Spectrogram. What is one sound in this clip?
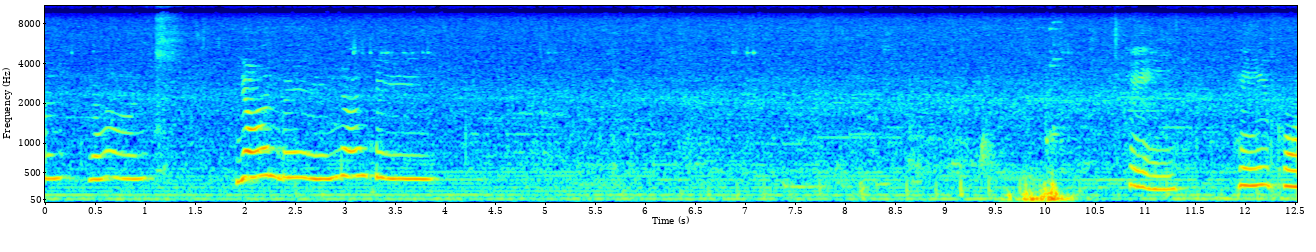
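A puppy whines in high, drawn-out cries close by.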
